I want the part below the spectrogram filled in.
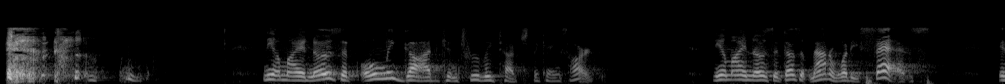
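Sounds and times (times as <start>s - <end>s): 
person coughing: 0.0s - 1.6s
speech: 2.6s - 6.1s, 7.1s - 9.4s.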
